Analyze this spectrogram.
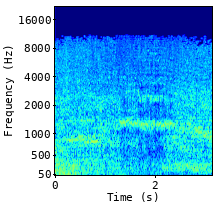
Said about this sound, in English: this is arguably one of the greatest car chases of all time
